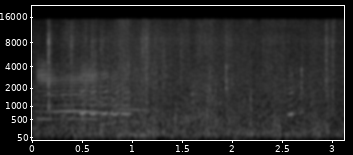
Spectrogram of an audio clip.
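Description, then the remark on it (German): A herd of goats bleating outdoors, with a drawn-out wavering call at the start and a few shorter, fainter bleats scattered afterward over a soft, steady background hiss. “Und dann ist natürlich eine Herde mit Ziege besser wie mit Maschinen, weil man da viel mit kaputt macht.”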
